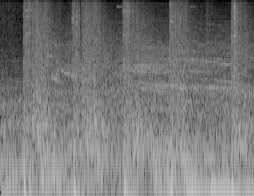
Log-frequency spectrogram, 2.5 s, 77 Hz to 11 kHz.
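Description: Rapid gunfire from an assault rifle in the Halo 3 video game, several loud bursts spaced across a couple of seconds over a constant game background, with no talk.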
